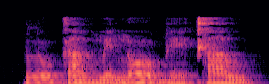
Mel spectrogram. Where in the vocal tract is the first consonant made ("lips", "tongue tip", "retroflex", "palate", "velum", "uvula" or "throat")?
tongue tip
